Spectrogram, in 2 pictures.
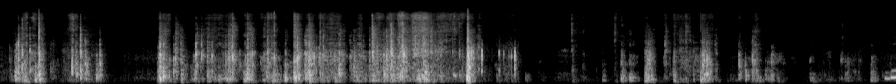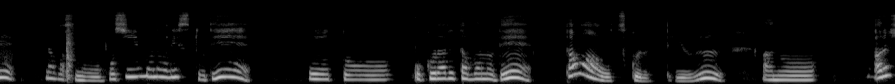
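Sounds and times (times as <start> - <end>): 
paper bag being torn apart: 0.0 - 5.2
speech: 9.8 - 17.8.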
